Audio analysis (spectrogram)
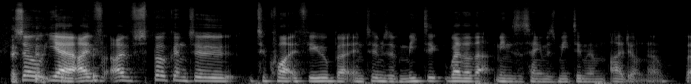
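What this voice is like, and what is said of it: British accent. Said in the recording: “I had a British accent.”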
